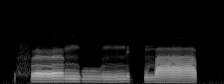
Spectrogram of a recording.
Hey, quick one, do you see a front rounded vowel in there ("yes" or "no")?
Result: yes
